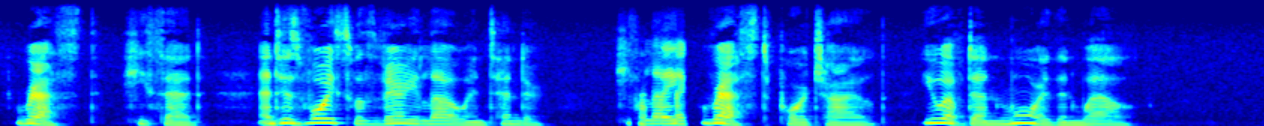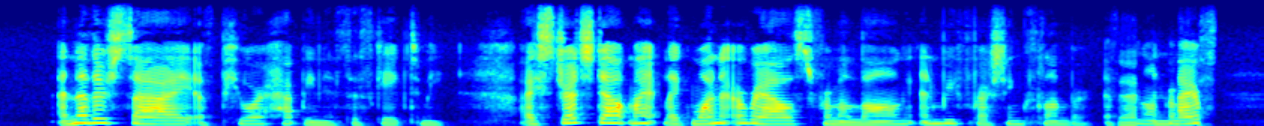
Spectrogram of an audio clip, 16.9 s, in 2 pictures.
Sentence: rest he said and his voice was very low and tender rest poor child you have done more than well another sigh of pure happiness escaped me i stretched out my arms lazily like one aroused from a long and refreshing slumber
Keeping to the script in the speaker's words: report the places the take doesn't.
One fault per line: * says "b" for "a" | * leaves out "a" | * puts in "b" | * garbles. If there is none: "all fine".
* garbles
* leaves out "arms lazily"
* garbles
